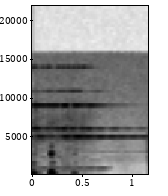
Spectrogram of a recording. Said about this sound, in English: Oh, his phone.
